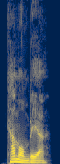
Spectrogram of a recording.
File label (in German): Camembert Aussprache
